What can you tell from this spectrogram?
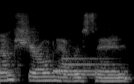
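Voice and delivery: ordinary talk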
